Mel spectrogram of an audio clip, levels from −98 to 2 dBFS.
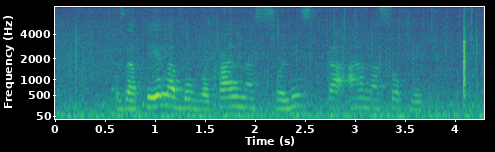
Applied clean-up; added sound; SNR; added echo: none; Fire; 6 dB; reverberation time 0.4 s.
